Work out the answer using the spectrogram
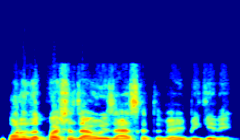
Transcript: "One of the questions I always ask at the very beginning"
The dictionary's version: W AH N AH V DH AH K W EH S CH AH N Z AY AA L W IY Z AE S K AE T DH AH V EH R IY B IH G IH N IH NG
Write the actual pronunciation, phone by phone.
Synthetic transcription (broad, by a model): W AH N AH V DH AH K W EH S CH AH N Z AY AA L W IY Z AE S K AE T DH AH V EH R IY B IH G IH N IH NG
